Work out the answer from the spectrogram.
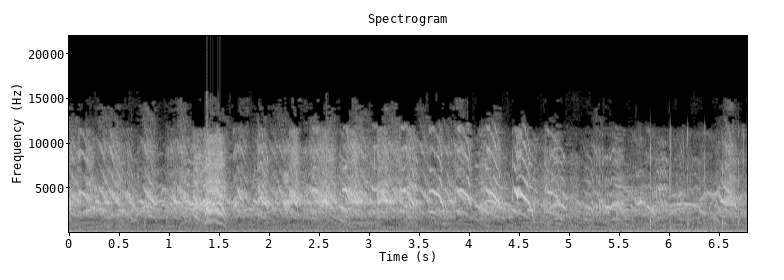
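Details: Loud, dense chattering of many rose-ringed parakeets, said to spur other parakeets to sing and mate; rapid shrill screeches overlap throughout, with short clicks near the close.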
